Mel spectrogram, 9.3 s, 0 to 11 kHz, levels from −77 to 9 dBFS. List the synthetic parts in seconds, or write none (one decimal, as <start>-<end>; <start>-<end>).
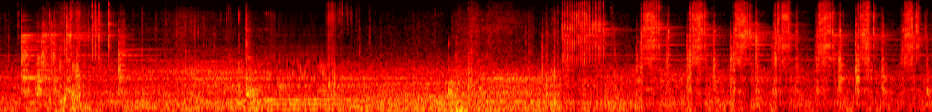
2.7-3.4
